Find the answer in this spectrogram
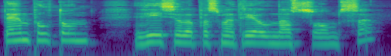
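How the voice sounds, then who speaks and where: A woman's voice: fairly low pitch, a little slow. A woman narrating a detective novel as an audiobook reader, voicing the characters in the dialogue. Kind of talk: audiobook reading.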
